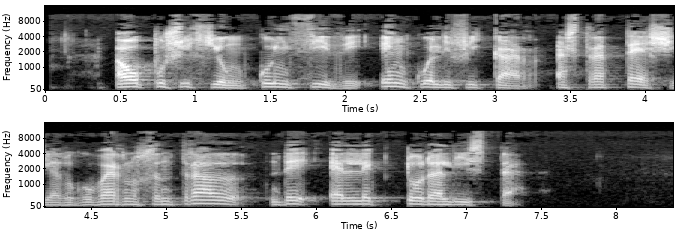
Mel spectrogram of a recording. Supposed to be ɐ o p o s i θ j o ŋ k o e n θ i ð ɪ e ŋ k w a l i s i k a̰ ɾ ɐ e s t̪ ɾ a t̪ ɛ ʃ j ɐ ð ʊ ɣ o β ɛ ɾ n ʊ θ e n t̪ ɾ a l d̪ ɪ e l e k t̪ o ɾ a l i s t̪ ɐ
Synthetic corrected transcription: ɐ o p o s i θ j o ŋ k o i n θ i ð ɪ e ŋ k w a l i f i k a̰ ɾ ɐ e s t̪ ɾ a t̪ ɛ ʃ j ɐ ð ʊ ɣ o β ɛ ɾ n ʊ θ e n t̪ ɾ a l d̪ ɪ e l e k t̪ o ɾ a l i s t̪ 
